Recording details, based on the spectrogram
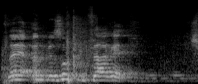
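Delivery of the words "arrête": normal talking voice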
